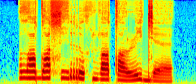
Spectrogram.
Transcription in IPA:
ðˤe˦dˤi˦ se̤˦ro˧x ʎo˧tˤu˨ ɭi˦˨dʲæ˨

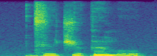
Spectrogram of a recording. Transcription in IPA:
d͡zɘt͡ʃə˞kɐ̃mo

